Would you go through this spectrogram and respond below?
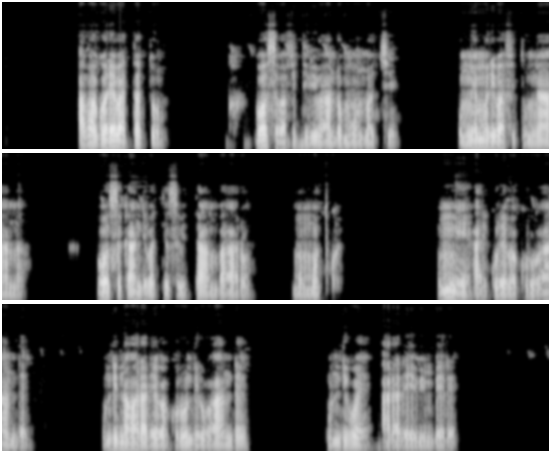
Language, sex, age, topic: Kinyarwanda, male, 18-24, health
